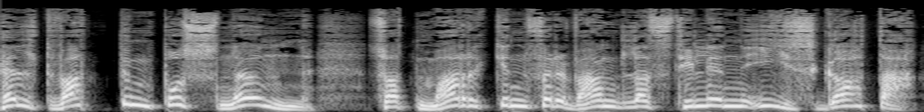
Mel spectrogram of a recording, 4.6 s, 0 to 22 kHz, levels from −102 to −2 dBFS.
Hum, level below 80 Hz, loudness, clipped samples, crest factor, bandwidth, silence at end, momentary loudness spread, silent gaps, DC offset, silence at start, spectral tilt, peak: none; -54 dBFS; -14 LUFS; under 0.1%; 14 dB; 16.5 kHz; 0.05 s; 4 LU; none; under 0.1%; 0 s; -5 dB/octave; 0 dBFS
